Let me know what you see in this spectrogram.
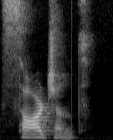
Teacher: необхідно мати 12 років служби twelve Service увага слова сержант англійською вимовляється не зі звуком іо як натякає написання А зі звуком а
